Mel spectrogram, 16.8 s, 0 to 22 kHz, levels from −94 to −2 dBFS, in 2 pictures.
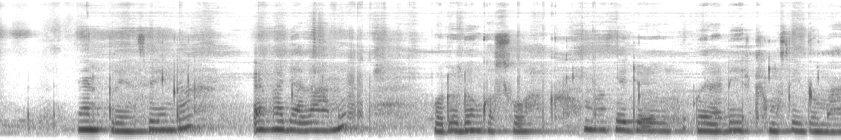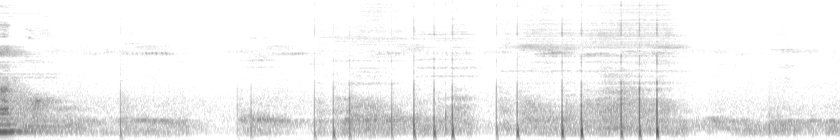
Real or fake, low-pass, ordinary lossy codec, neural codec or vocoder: real; none; none; none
